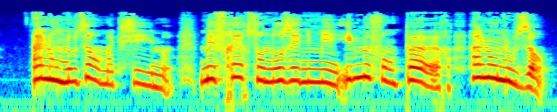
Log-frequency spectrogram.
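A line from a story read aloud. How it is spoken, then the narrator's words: Pleading. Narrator (French): Je la suppliais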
